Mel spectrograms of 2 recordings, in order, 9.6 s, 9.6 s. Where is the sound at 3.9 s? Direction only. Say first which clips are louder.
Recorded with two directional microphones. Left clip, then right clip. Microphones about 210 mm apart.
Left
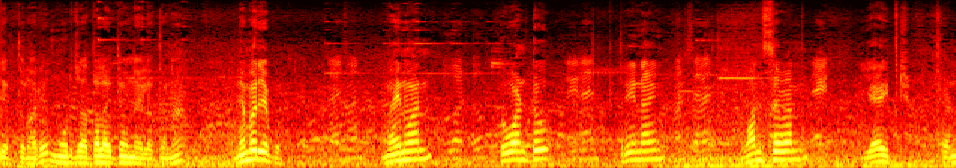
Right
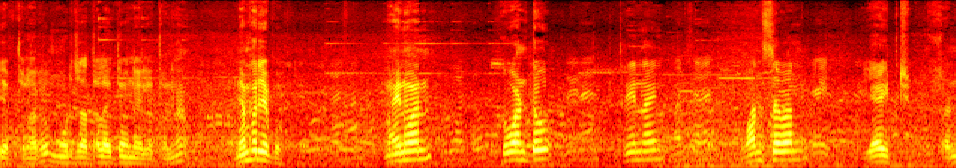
Right 6 dB; 5° right (ahead or behind).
